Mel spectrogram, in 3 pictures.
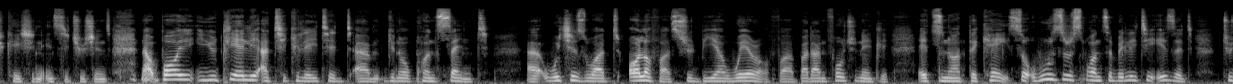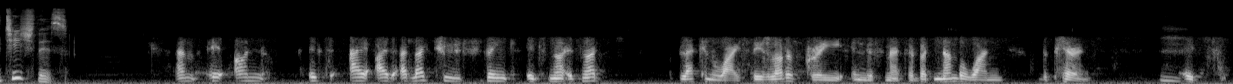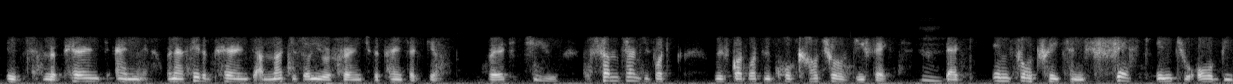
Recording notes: Guest (phone)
